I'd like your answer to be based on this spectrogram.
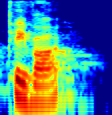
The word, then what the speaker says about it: Teyvat: Teyvat.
